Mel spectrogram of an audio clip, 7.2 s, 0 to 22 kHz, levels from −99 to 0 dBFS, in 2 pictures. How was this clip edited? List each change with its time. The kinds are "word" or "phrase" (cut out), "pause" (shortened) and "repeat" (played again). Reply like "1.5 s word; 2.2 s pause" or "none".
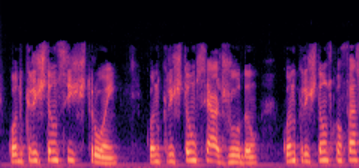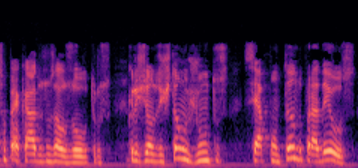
4.8 s word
